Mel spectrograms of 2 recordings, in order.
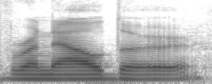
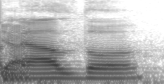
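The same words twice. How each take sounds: First: It starts with an R sound. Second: It starts with an H-like sound, Brazilian style.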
